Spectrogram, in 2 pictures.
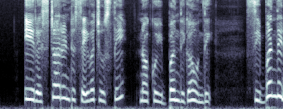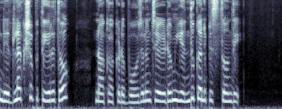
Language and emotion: Telugu, fearful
